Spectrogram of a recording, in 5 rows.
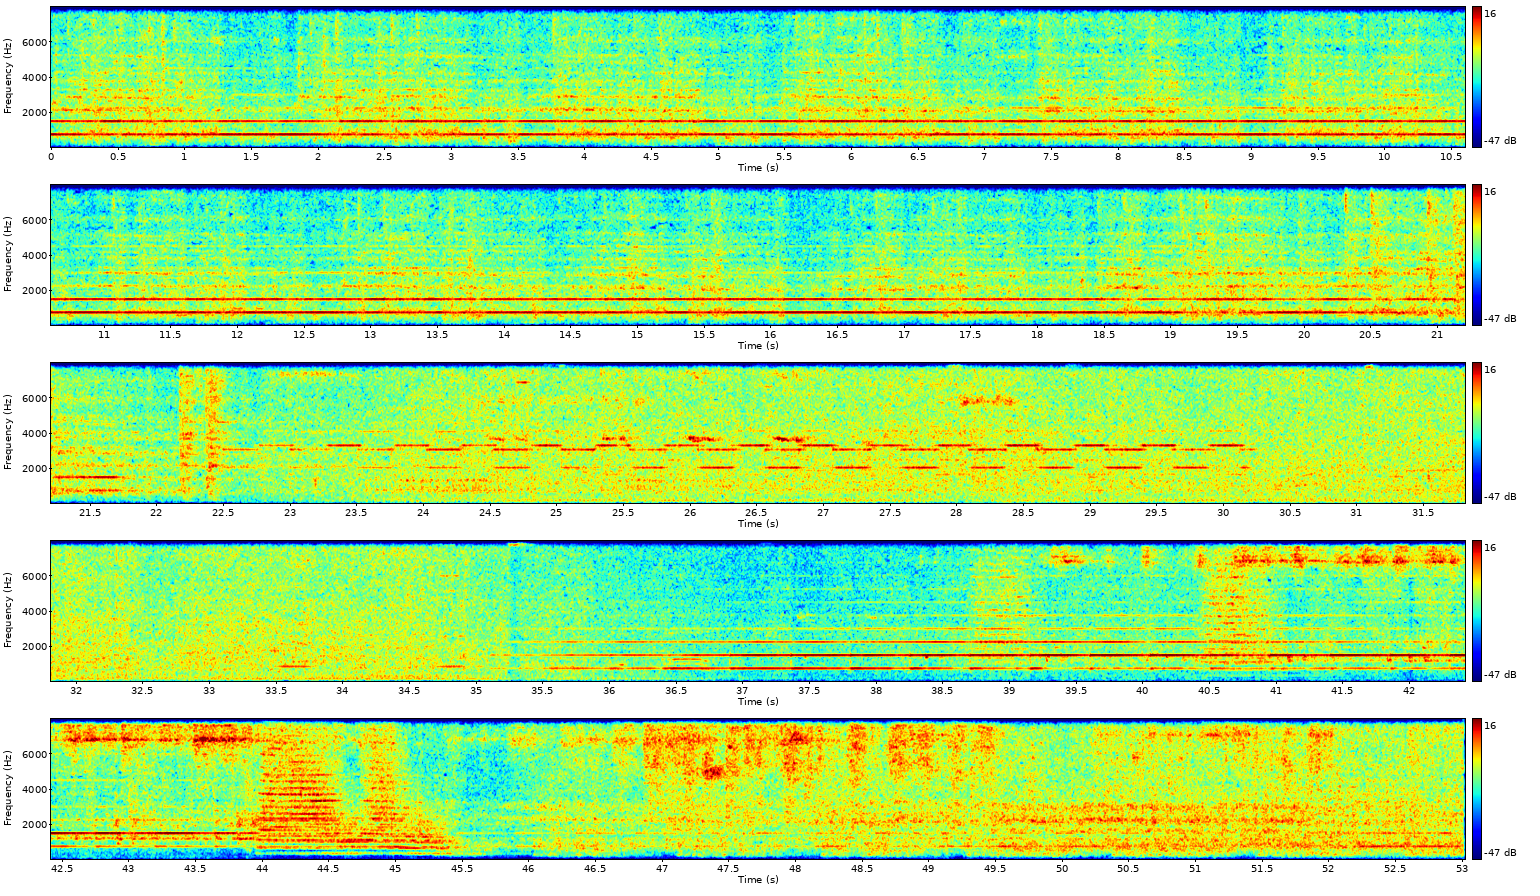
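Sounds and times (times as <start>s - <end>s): train horn: 0.0s - 21.9s, 33.5s - 34.0s, 34.6s - 46.1s
train coaches rolling past: 0.0s - 53.0s
crossing alarm two-note tone: 22.5s - 30.5s, 34.7s - 45.4s.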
